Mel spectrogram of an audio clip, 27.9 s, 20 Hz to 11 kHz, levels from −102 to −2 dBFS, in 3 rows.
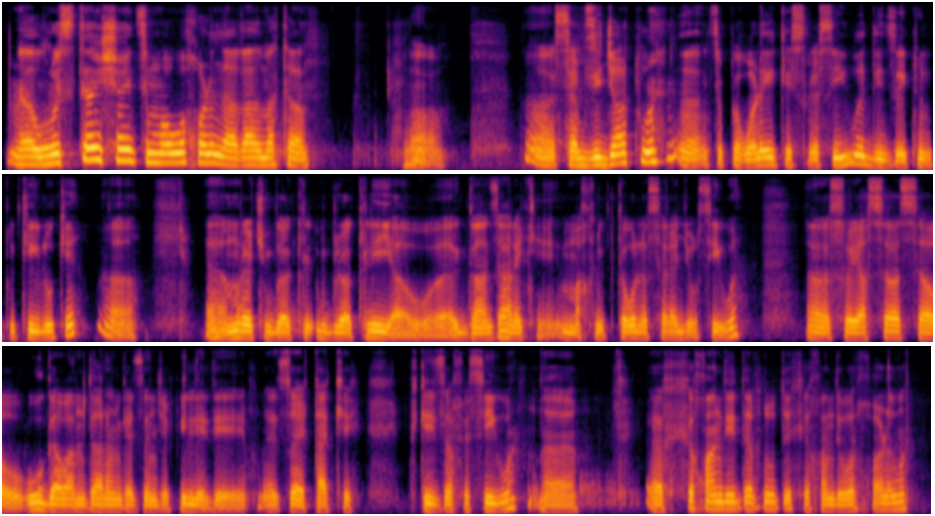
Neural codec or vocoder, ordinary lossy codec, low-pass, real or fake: none; none; 9.9 kHz; real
